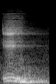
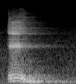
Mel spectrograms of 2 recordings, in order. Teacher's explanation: Hamzah ha bunyinya i, bukan ih.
